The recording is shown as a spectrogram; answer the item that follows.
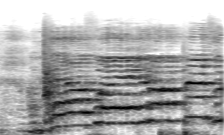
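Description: Two women singing into microphones, with no clear accompaniment. The voices come in about half a second in after a brief lull, sliding up into a note and then holding long notes.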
